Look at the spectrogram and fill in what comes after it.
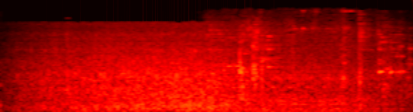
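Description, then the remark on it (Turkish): Floodwater rushes steadily and loudly across cultivated farm fields in Eskişehir, Turkey, a continuous roar of churning water with faint splashes, no voices. “Sel Eskişehir'de ekil alanlara, tarlalara böyle geldi.”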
